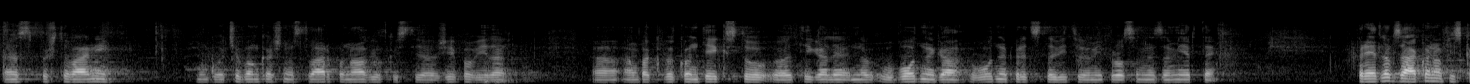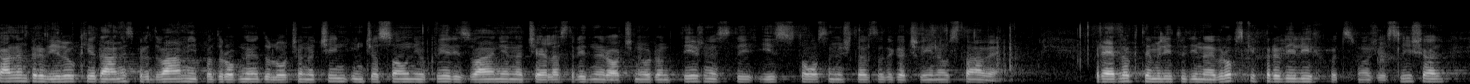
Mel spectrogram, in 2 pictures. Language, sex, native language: Slovenian, male, Slovenian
